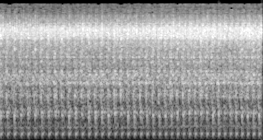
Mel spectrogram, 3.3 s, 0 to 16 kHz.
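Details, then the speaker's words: Honda Z50A Mini Trail 50 single, freshly rebuilt carb: the pilot air screw is opened a half turn beyond 1.5 turns out and the quick, even idle speed rises, seeking the highest RPM. "so it increased in speed. So that's what you want to do. You want to find the highest RPM."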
